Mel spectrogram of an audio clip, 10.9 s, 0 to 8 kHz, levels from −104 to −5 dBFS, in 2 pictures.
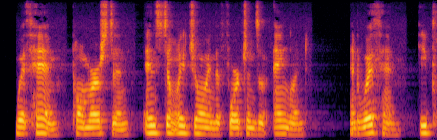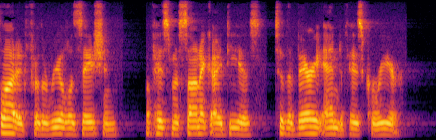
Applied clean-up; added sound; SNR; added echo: none; none; none; none.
